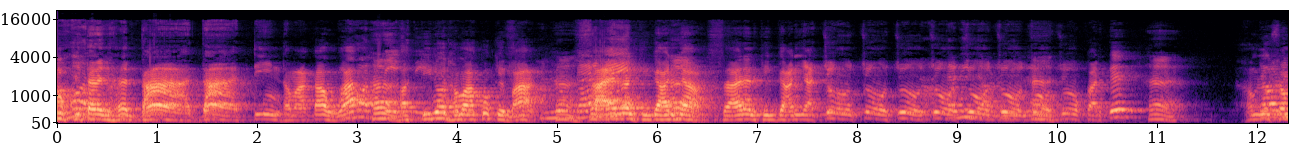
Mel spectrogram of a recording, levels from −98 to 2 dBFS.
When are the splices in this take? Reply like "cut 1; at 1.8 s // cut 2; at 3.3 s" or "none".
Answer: none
